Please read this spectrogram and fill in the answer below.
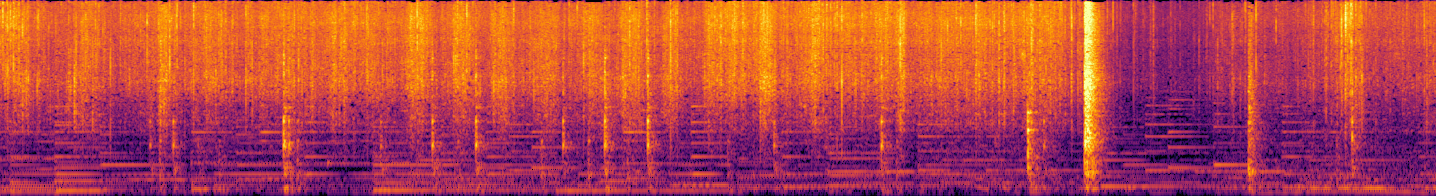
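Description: Egg-coated rice sizzling as it is stir-fried in a nonstick pan, with a spatula scraping and knocking against the pan throughout. One sharp knock about eleven seconds in is the loudest.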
